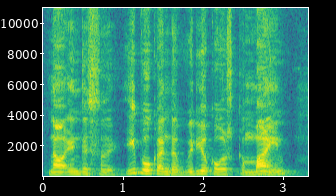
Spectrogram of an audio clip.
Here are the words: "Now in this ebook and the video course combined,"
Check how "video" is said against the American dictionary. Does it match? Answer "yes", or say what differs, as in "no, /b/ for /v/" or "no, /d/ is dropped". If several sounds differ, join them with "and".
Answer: yes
